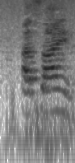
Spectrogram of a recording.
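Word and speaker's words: assign: असाइन, असाइन में जो है जी साइलेंट होगा।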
